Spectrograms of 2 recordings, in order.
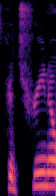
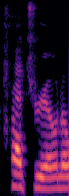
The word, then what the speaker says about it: Catriona: It's Katrina Ward, not Catriona Ward.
